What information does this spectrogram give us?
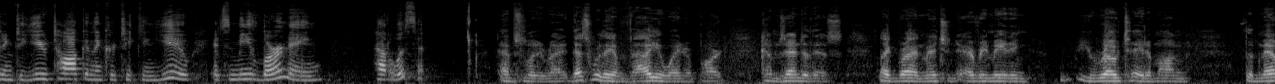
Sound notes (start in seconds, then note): none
